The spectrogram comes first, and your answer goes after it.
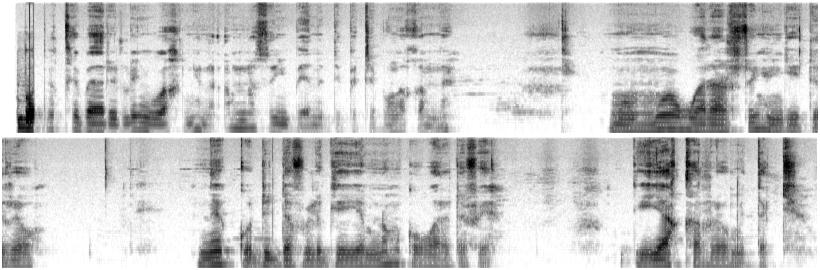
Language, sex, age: Wolof, female, 25-35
